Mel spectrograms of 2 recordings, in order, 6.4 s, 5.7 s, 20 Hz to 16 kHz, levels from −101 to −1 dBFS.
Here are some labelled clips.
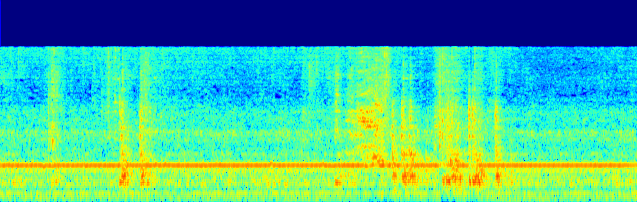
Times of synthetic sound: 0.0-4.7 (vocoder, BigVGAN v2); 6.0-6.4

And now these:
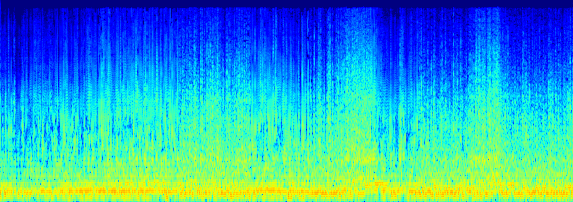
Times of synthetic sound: 0.0-1.8 (vocoder, BigVGAN v2); 2.5-3.1; 3.7-4.2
